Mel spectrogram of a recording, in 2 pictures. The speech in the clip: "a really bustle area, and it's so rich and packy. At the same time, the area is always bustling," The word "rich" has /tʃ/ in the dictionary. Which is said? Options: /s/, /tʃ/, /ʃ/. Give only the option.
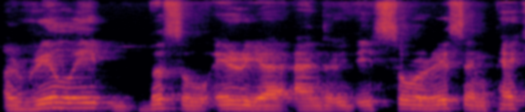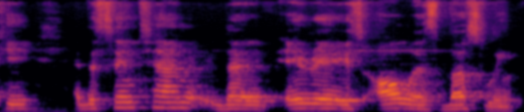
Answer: /s/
